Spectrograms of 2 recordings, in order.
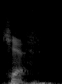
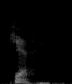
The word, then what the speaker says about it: Kiev: I'm trying to pronounce them correctly. Kyiv versus Kiev, right?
